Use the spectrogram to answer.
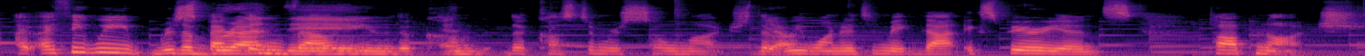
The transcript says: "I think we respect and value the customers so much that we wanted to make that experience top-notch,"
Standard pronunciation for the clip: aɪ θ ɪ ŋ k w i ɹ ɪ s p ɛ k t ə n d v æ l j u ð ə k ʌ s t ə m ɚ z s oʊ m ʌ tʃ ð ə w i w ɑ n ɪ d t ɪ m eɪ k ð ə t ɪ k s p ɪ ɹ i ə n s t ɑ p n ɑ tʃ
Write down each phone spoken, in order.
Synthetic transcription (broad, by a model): aɪ θ ɪ ŋ k w i ɹ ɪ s ɛ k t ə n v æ l j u ð ə k ʌ s t ə m ɚ z s oʊ m ʌ tʃ ð ə w i w ɑ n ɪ d t ɪ m eɪ k ð ə t ɪ k s p ɪ ɹ i ə n s t ɑ p n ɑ tʃ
